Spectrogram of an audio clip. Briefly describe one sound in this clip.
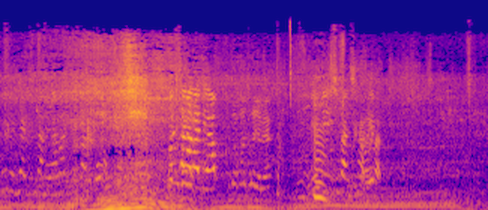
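Young women call out and talk nearby outdoors.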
